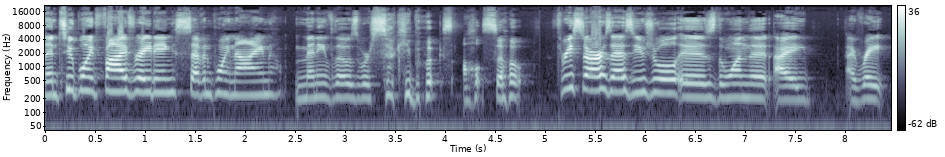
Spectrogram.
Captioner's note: laughing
